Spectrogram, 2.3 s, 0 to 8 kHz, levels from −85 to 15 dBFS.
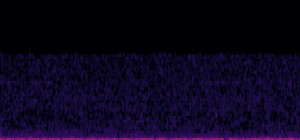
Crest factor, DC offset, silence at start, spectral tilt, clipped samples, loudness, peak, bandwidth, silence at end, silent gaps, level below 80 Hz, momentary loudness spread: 10 dB; 0.4%; 0 s; -4 dB/octave; under 0.1%; -57 LUFS; -36 dBFS; 5 kHz; 0 s; none; -54 dBFS; 2 LU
